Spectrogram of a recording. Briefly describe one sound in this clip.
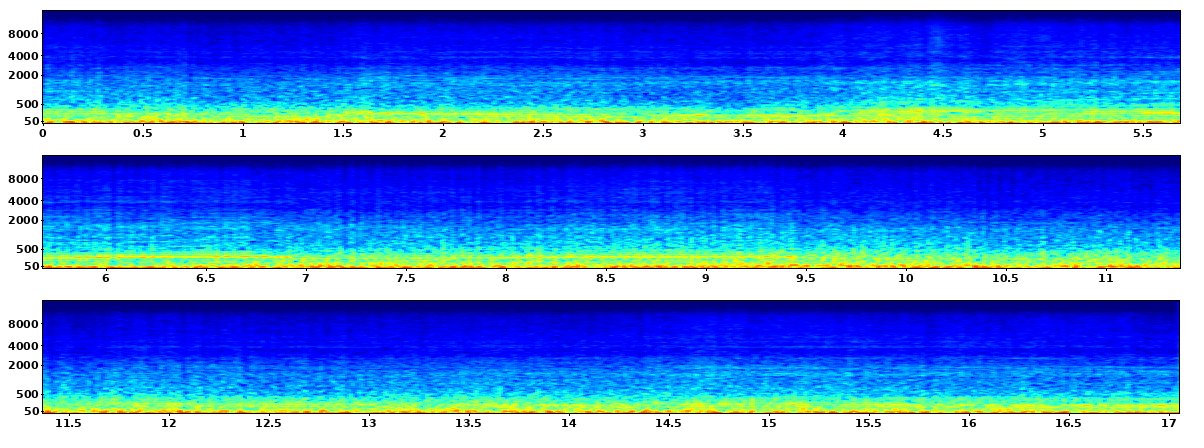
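A motorcycle engine drones close by, its pitch rising and dropping through gear changes.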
